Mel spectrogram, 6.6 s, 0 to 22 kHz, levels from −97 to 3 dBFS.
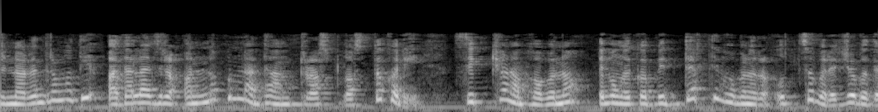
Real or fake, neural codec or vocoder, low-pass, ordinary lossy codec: fake; codec, 16 kHz, 8 kbps, FreqCodec, larger model; 7.2 kHz; none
